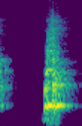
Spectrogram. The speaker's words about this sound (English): oh, I hear a puppy. That's that's, that's the dog saying hello. He's all right.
